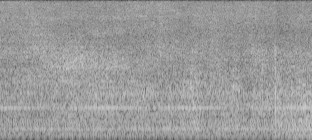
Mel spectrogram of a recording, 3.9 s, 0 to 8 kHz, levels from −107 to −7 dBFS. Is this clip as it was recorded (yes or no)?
yes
